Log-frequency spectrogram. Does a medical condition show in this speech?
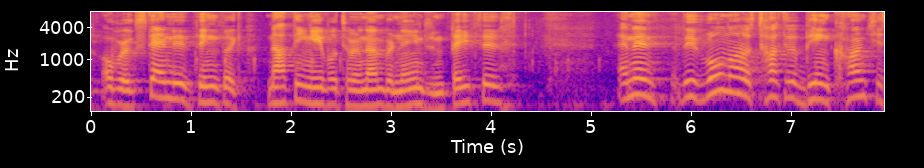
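Yes: cerebral palsy.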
